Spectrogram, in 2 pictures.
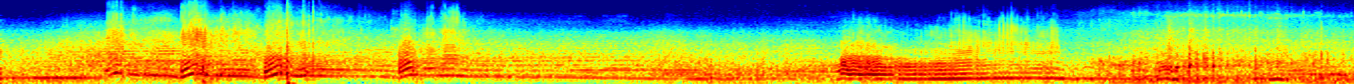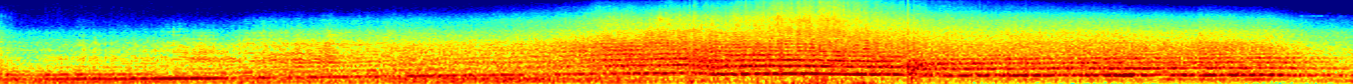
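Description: Racing car engines roar and whine past, rising and falling in pitch as they shift gears.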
